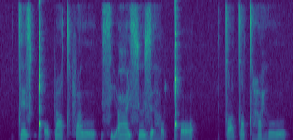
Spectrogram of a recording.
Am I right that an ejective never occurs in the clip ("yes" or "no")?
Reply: no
